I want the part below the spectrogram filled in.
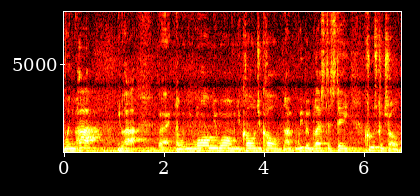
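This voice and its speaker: With an American accent, a man speaks at medium pitch with fairly even intonation against noticeable background noise. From Queens, New York. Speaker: music manager. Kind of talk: casual chat.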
